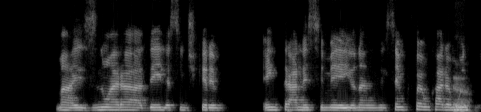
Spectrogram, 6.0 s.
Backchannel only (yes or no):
yes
